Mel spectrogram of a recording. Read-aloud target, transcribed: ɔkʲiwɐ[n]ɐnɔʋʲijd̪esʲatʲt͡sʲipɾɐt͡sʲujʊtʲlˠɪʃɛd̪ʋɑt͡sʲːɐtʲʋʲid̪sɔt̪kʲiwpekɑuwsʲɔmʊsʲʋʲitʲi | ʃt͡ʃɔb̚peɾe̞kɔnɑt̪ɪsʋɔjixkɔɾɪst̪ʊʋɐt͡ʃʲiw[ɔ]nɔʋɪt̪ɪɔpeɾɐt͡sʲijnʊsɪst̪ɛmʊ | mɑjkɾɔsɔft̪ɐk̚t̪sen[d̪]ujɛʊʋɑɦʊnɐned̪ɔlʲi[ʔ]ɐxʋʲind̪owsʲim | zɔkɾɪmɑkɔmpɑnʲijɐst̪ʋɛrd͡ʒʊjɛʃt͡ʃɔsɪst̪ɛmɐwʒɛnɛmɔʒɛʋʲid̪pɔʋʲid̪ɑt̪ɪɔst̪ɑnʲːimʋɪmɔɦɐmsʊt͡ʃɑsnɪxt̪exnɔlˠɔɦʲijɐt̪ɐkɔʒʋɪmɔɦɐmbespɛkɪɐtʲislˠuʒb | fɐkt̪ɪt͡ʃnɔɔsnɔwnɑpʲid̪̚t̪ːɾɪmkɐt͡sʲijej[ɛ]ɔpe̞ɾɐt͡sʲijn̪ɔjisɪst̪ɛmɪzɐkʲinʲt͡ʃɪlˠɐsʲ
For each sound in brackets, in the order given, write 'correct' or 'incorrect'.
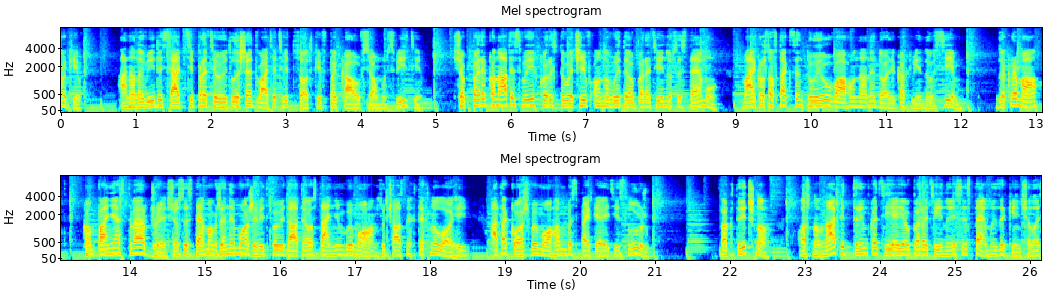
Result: correct, correct, incorrect: t̪, incorrect: k, incorrect: i

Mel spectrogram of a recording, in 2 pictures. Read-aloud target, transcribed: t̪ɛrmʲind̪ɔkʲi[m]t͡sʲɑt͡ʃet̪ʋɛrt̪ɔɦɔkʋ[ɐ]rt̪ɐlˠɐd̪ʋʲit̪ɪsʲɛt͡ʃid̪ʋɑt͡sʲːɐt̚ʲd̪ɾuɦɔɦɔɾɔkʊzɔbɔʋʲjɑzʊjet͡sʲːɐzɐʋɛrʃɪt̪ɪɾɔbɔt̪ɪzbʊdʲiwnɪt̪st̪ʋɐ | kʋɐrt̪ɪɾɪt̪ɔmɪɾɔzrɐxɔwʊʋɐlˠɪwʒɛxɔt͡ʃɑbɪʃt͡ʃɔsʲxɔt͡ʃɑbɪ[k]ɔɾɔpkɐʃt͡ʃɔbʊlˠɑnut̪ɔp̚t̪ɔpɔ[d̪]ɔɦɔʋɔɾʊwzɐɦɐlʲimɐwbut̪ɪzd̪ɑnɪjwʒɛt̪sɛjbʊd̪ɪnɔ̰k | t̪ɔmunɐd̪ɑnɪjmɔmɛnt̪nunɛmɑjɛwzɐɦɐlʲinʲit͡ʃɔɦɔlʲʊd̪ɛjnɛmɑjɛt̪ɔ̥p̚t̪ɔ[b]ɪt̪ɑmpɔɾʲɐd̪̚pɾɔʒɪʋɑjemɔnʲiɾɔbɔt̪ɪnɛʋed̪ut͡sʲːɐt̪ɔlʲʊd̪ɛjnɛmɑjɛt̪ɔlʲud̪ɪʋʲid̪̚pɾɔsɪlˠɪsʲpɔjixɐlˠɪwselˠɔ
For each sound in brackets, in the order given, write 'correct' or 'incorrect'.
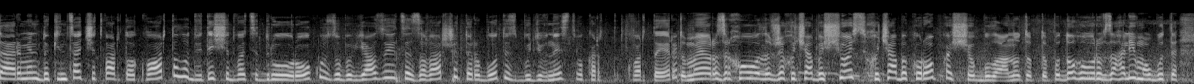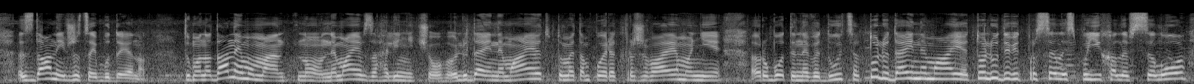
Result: incorrect: n, incorrect: ɑ, correct, correct, incorrect: m

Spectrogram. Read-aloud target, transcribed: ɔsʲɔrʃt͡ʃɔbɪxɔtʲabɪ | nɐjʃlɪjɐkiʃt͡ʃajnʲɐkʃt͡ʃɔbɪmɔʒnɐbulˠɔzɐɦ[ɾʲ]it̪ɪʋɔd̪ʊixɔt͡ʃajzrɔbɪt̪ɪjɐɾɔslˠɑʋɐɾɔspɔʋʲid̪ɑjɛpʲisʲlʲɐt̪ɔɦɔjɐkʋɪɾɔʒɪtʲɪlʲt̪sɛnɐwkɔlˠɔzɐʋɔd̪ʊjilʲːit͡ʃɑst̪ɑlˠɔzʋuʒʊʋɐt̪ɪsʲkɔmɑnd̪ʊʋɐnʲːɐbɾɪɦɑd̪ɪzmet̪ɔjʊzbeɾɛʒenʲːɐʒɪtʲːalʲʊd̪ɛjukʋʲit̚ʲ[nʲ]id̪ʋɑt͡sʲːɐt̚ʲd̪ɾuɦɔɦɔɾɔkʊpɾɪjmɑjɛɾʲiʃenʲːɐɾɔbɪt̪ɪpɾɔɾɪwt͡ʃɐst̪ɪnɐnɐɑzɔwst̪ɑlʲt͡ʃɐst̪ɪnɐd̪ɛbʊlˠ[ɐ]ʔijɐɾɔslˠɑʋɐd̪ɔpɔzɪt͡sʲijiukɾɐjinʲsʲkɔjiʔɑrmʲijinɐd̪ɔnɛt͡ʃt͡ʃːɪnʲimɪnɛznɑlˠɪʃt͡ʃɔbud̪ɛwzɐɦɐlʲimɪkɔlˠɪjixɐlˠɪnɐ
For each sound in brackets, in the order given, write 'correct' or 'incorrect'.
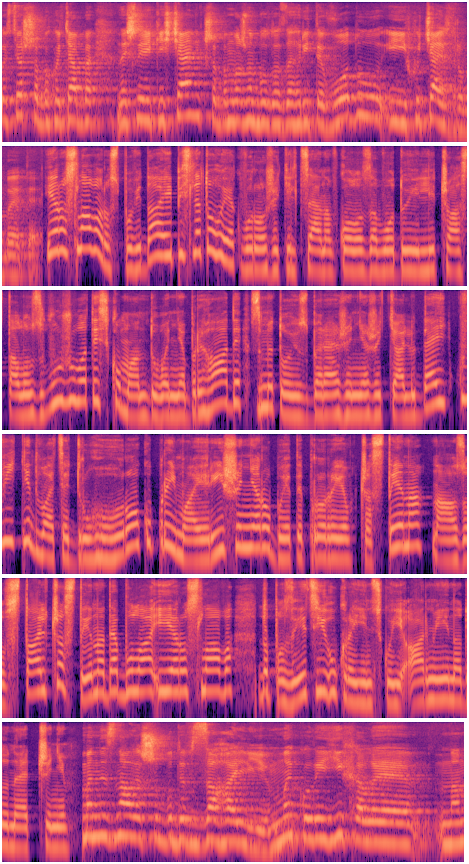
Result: correct, correct, incorrect: ɑ

